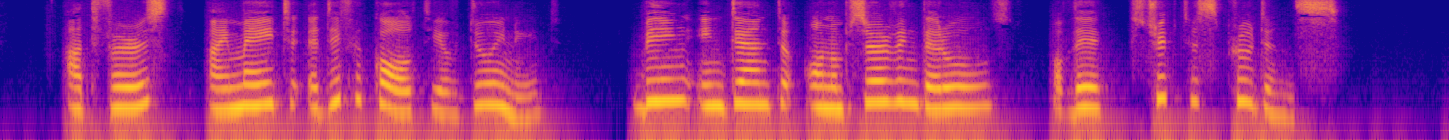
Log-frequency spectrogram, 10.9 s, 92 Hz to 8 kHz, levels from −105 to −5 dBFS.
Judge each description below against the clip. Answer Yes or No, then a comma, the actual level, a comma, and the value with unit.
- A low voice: No, very high, 260 Hz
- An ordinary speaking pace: No, slow, 105 wpm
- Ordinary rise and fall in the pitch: Yes, average, 3.4 semitones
